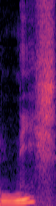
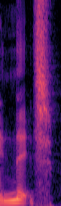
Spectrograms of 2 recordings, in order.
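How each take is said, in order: First: It is said the European way. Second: It is said the North American way.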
